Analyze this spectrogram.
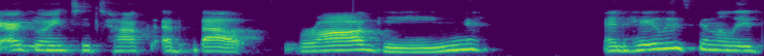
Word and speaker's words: phrogging: never knew the term frogging. I was aware of the phenomenon of hiding in somebody's house, but I'd never heard it called frogging, which is spelled with a ph.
